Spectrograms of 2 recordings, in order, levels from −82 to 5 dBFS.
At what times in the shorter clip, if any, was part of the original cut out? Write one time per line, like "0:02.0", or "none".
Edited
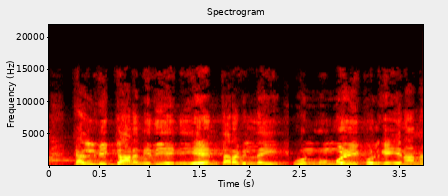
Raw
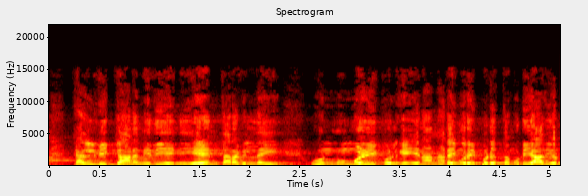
0:02.3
